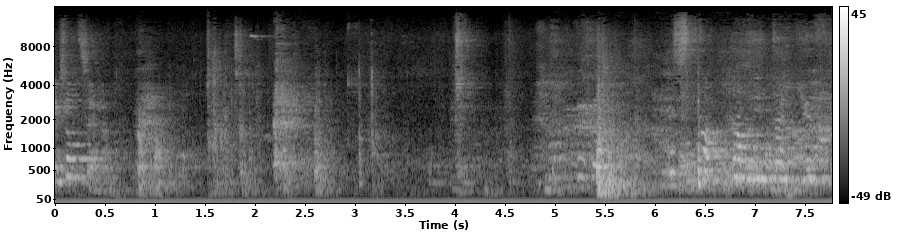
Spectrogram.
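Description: A woman speaks with animation on a stage in a large hall.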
